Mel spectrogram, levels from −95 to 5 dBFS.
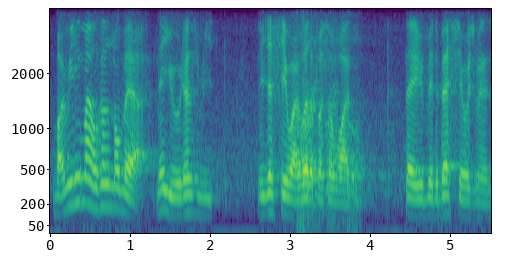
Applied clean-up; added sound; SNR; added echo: none; none; none; none.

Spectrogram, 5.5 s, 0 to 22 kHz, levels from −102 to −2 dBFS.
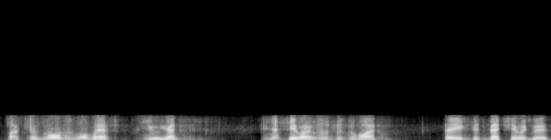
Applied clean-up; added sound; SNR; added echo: neural separator model SepFormer WHAMR!.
